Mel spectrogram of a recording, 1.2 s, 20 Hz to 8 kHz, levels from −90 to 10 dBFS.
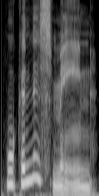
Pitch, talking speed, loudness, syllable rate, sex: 145 Hz, 195 wpm, -16 LUFS, 3.7 syllables/s, male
